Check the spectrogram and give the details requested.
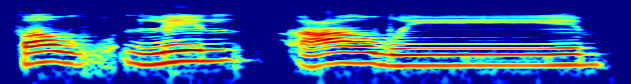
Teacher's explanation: عین کو گلے سے نکالیں گے زور لگا کر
